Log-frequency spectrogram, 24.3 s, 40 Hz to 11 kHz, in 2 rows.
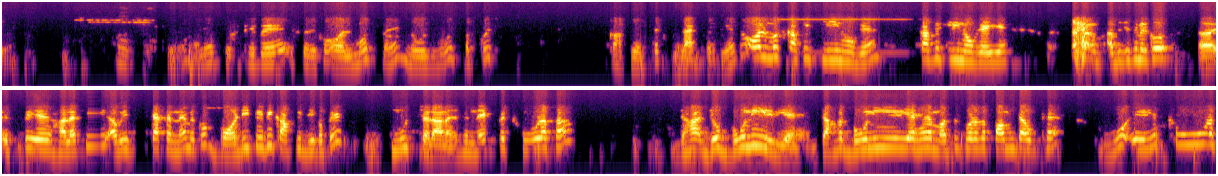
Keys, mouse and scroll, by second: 0.4 shift+click, 1.8 click, 3.3 click, 4.5 shift+click, 5.5 click, 6.7 alt+click, 7.9 click, 8.7 alt+click, 9.9 right click, 10.5 alt+click, 11.5 right click, 13.7 alt+click, 14.5 ], 14.9 ], 15.1 ], 15.3 ], 16.7 click, 17.5 click, 18.3 alt+click, 18.4 click, 18.6 alt+click, 18.9 click, 19.3 click, 20.1 click, 20.8 click, 22.4 click, 22.6 click, 23.9 click.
